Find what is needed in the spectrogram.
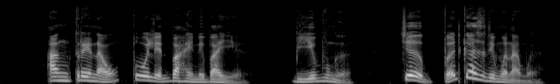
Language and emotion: Bodo, disgusted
